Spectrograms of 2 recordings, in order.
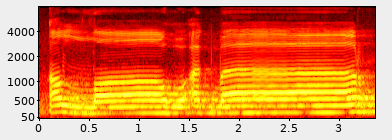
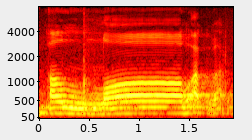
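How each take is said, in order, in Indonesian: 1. Vokal setelah huruf b pada Akbar dipanjangkan. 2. Vokal setelah huruf l pada Allah dipanjangkan. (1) "Begitu pula ba-nya jangan dipanjangkan" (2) "Jadi dia panjangkan di huruf lamnya"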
